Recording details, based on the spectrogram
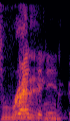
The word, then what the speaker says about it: Reading: It's pronounced Reading.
